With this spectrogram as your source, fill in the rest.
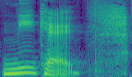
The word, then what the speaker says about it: Nikkei: I listened to the pronunciation and now I know it's pronounced Nikkei.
